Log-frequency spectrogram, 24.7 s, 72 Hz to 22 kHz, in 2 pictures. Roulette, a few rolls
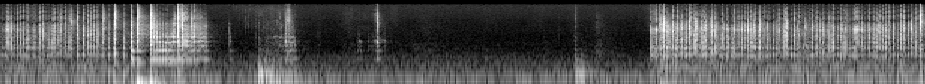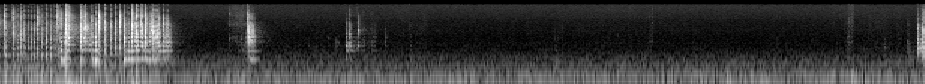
0:00.0 0:05.3, 0:08.7 0:14.7, 0:15.4 0:15.9, 0:23.4 0:24.6

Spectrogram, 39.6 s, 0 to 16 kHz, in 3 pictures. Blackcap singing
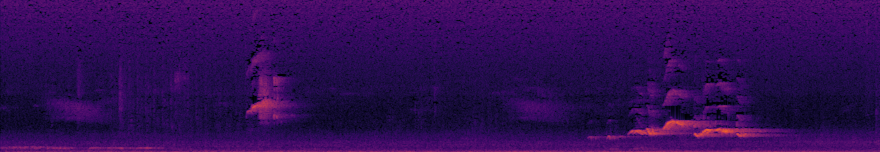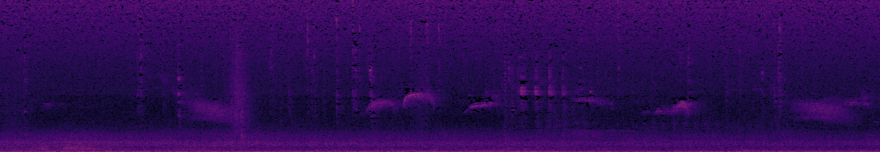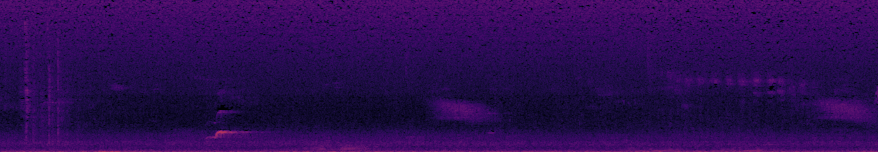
0:09.4 0:11.5

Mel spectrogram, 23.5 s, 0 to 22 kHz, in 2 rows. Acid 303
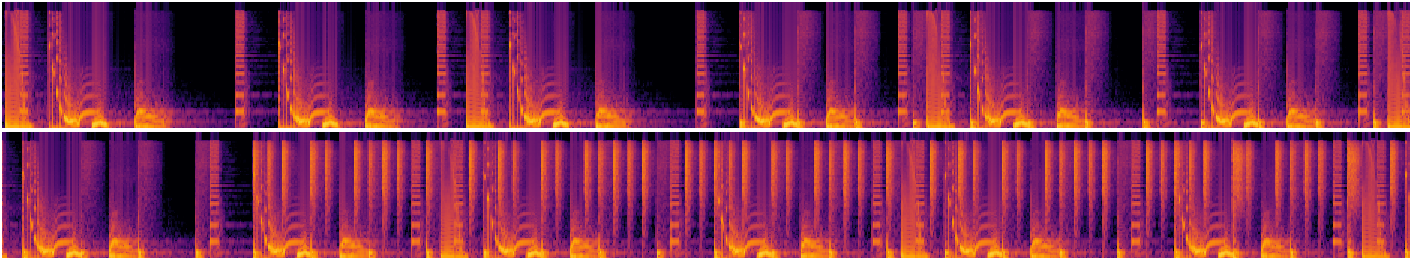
0:13.8 0:23.4

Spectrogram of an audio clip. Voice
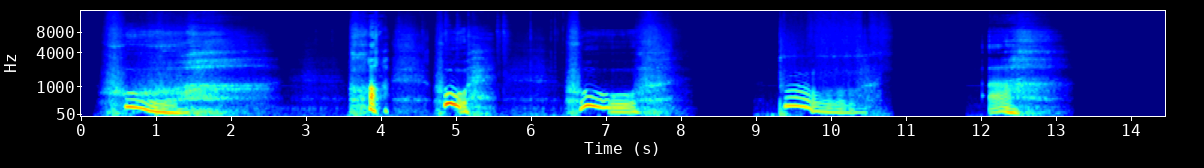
0:03.6 0:04.2, 0:04.8 0:05.5, 0:06.5 0:07.5, 0:09.4 0:10.7

